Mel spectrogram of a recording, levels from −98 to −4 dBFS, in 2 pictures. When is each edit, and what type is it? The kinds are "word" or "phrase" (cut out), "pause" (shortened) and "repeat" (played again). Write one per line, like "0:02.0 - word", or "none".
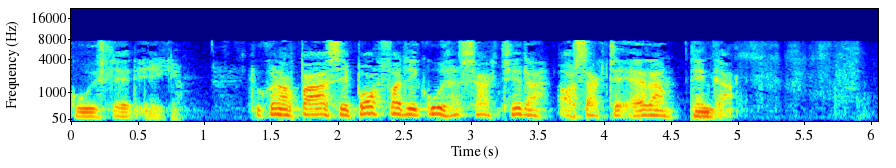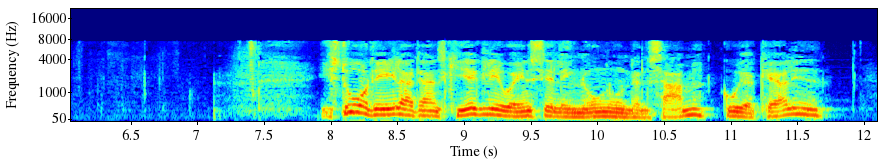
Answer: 0:01.0 - pause
0:03.6 - pause
0:04.5 - pause
0:10.9 - pause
